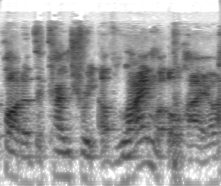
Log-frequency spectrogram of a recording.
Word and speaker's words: Lima: But we actually did get our name from Lima, Peru, but we put our own pronunciation.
